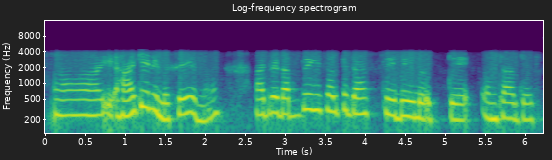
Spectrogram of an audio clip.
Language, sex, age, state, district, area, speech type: Kannada, female, 18-30, Karnataka, Udupi, rural, conversation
